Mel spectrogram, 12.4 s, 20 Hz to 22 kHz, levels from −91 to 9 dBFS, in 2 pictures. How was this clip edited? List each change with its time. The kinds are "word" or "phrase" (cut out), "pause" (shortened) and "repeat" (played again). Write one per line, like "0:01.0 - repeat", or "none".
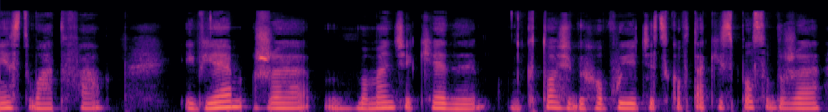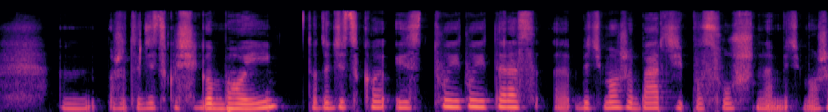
0:09.7 - repeat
